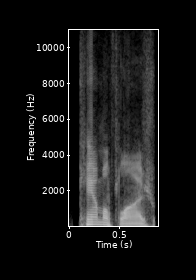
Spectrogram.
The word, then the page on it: camouflage: American English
